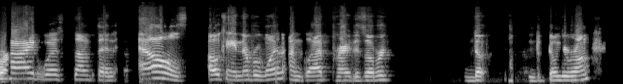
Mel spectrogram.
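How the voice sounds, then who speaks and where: With an American accent, a woman speaks at a moderate pace and medium pitch, her tone animated, bright and sharp, with ordinary pitch variation. She takes long, frequent pauses, and the sound is dry and close with no echo. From California. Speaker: drag performer and club worker. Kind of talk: casual interview chat.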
